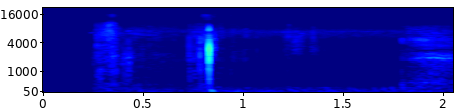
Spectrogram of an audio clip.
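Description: Faint room noise with a single short, sharp tap a little under a second in, after a brief stretch of dead silence at the start.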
